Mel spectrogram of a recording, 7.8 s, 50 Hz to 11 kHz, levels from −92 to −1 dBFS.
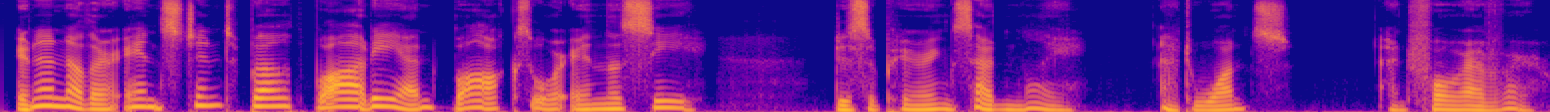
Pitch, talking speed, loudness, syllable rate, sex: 165 Hz, 125 wpm, -21 LUFS, 4.7 syllables/s, female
